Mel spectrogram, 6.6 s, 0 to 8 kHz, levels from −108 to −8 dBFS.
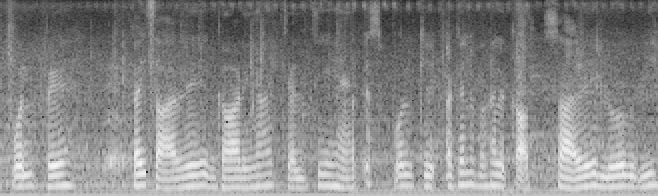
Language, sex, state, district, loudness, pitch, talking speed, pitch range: Hindi, male, Uttar Pradesh, Jalaun, -18 LUFS, 160 Hz, 145 wpm, 145-165 Hz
